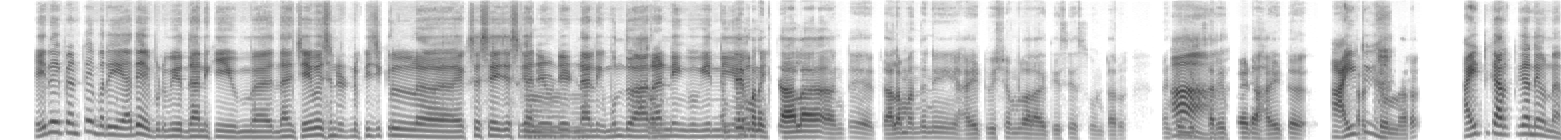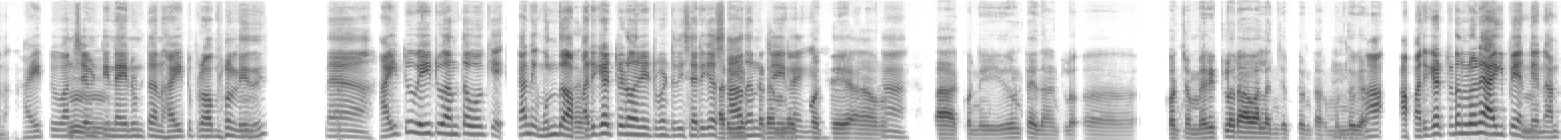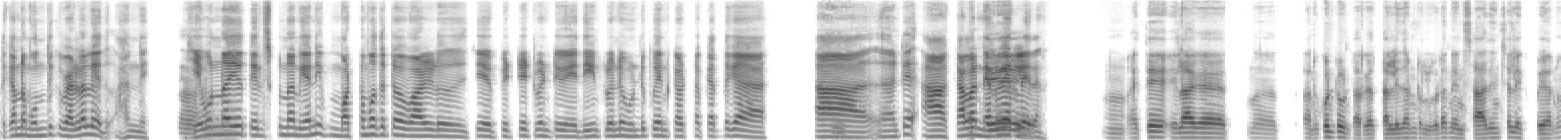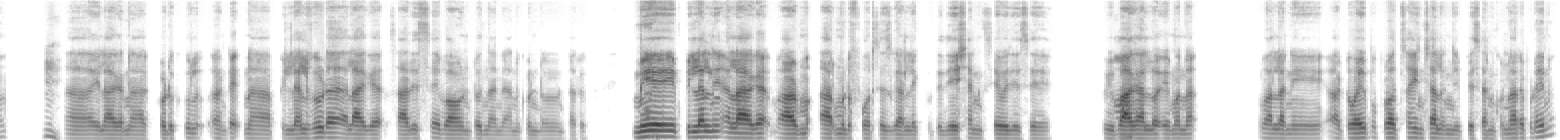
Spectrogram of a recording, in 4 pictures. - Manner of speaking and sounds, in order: in English: "ఫెయిల్"; in English: "ఫిజికల్ ఎక్సర్సైజెస్"; in English: "రన్నింగ్"; in English: "హైట్"; in English: "హైట్"; in English: "హైట్"; in English: "హైట్ కరెక్ట్"; in English: "హైట్ వన్ సెవెంటీ నైన్"; in English: "హైట్ ప్రాబ్లమ్"; other noise; chuckle; in English: "మెరిట్‌లో"; in English: "ఆర్మ్డ్ ఫోర్సెస్"
- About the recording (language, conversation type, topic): Telugu, podcast, హాబీ వల్ల నీ జీవితం ఎలా మారింది?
